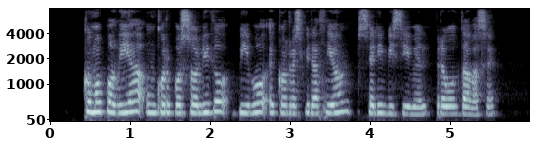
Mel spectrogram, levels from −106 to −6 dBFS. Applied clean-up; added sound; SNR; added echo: neural mask model DeepFilterNet 3.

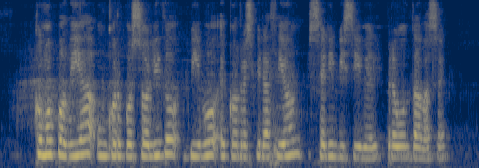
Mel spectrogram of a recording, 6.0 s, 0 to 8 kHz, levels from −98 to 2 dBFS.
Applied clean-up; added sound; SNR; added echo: neural separator model SepFormer DNS4.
